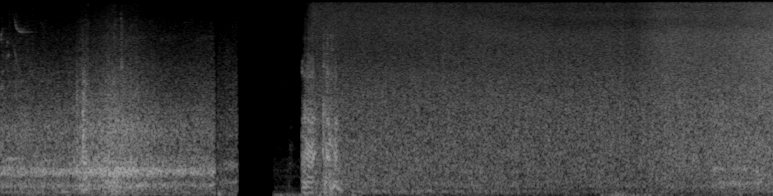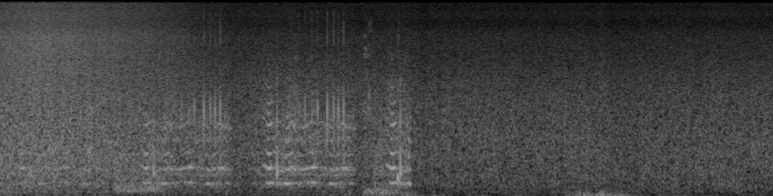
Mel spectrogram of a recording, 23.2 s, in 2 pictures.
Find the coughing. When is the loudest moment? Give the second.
5 s.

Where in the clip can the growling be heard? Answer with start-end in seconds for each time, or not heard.
13.2-14.1.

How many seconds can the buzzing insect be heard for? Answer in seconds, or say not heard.
11 s.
